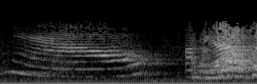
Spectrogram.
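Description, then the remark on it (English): A little girl imitates a cat's meow, one long drawn-out, wavering cry followed by a shorter, harsher and breathier second meow. “She had one talent which made her proud. She could meow like a cat, and now she meowed.”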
